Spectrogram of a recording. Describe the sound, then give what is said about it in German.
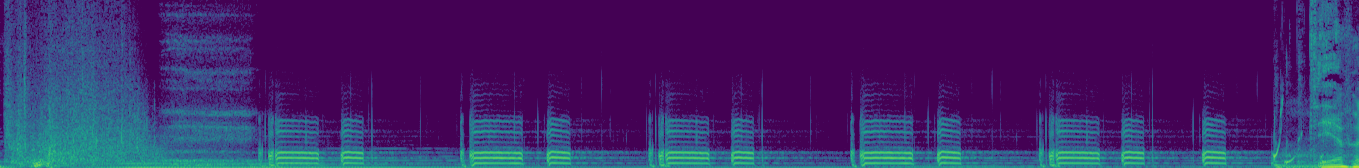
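Repeated short bursts of harmonic, clucking calls made by a fish underwater, arriving in regular rhythmic pairs over a low rumbling background, sounding like a hen clucking beneath the water. “Und jetzt habe ich noch einen Lieblingsfisch als wirklich allerletzten. Der klingt wie ein Unterwasserhühnchen.”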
